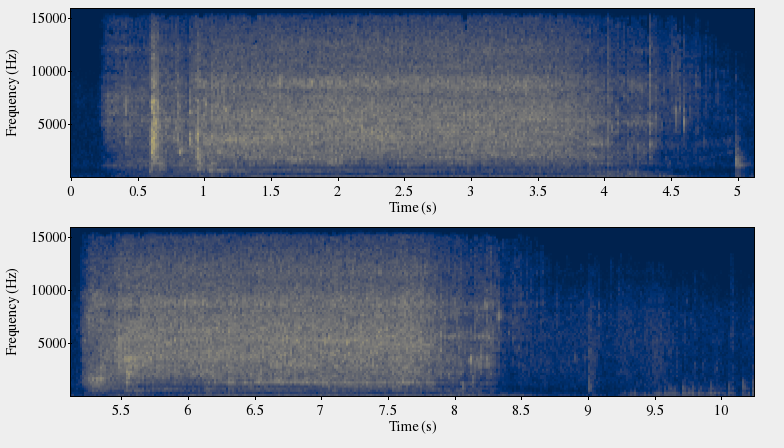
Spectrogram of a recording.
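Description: Kitchen faucet running water into a stainless steel sink, turned off briefly about halfway through and then on again. Under each run a low steady hum starts shortly after the water: the trailer's water pump running to keep up pressure.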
